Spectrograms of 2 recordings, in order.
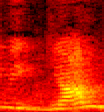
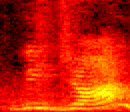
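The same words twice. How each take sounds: First: The middle consonant is a hard g sound. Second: The middle consonant is a soft j sound. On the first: The speaker calls it wrong. "ना कि विज्ञान बोलते हैं" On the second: The speaker calls it right. "हमेशा विज्ञान को विज्ञान बोलते हैं"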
